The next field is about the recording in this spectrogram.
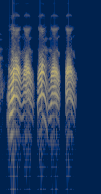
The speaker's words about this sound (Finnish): Ja niinhän sieltä, kun minä mutkaan, mutkaan tuli kettu oli, emäkettu oli niin minusta noin viiden metrin päässä. Ja se huuteli siinä samassa.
